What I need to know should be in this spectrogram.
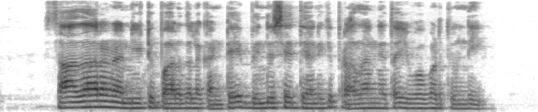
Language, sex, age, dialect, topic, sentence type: Telugu, male, 25-30, Central/Coastal, agriculture, statement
